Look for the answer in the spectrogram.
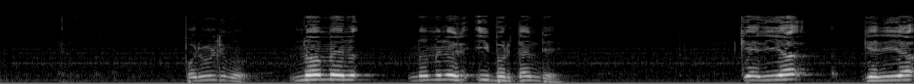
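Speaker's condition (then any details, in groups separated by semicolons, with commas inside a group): Down syndrome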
